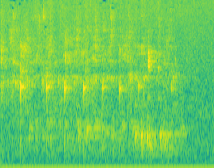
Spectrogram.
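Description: Ruby port being poured from its bottle into a wine glass: a quiet, steady trickle of liquid with many small gurgling ticks.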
